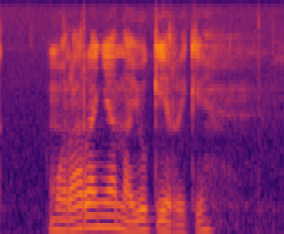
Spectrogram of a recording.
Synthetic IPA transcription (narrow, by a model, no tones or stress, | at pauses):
mʊɾaɾaɲanajokʼɪrɪkʼɪ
